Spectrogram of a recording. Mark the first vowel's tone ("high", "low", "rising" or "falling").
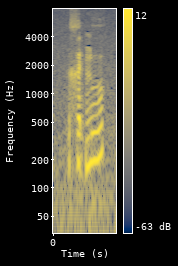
low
